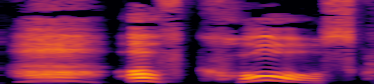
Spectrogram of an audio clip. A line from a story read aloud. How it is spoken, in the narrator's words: cried the children in delight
